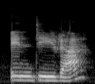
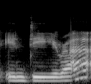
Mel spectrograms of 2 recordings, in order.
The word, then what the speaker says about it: Indira: say this right, so I think you say Indira with a stronger A sound at the end, whereas I think in Britain we might go Indira and focus on the E sound, but it's Indira, and I really like it.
